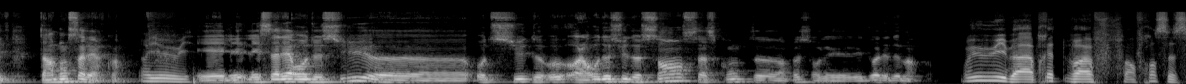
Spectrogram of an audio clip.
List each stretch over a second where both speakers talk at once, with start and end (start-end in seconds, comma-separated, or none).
none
